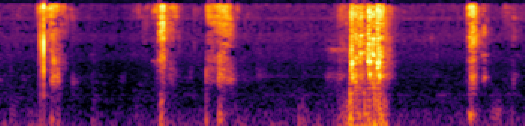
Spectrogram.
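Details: Repeated sneezing: several short, sharp nasal bursts in a small room, the loudest near the end.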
